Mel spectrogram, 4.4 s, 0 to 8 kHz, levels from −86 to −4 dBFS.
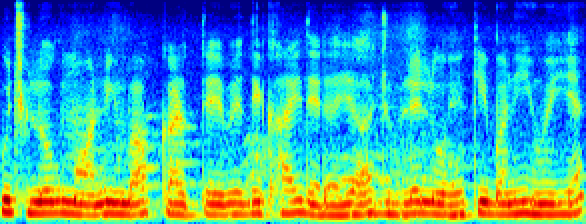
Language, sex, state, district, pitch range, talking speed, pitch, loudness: Hindi, male, Uttar Pradesh, Jalaun, 140-155 Hz, 230 wpm, 145 Hz, -16 LUFS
